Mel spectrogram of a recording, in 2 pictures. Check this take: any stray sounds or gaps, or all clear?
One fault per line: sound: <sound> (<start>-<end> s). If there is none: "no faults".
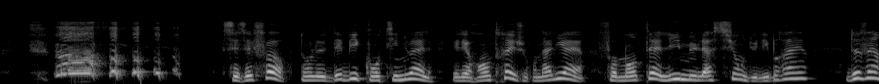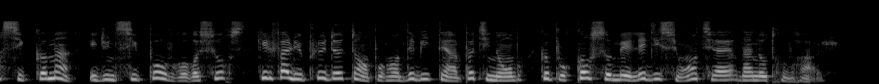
sound: laugh (0.3-1.8 s)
